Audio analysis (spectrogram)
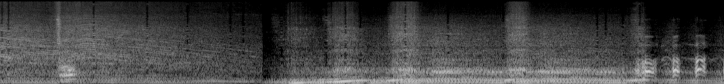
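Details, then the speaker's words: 1967 Pontiac Parisienne V8, after confirming ~58 psi fuel pressure, spark and compression; several quick revs, pitch climbing and dropping cleanly with no miss or rattle. Sounds healthy, though owner suspects an occasional cylinder 6 misfire. "we got this thing purring a lot better."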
